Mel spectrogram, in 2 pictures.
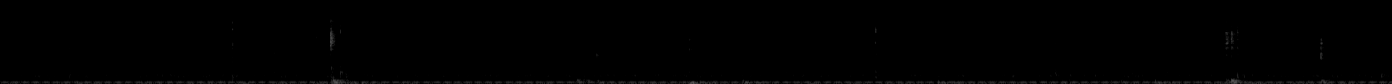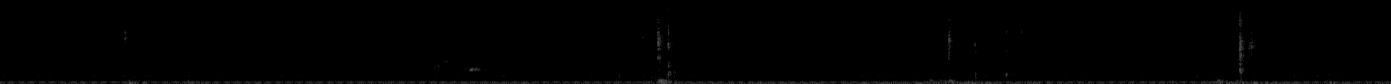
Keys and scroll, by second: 6.8-7.3 typing, 9.3 typing, 11.4 typing, 15.1-16.2 typing, 24.1 4, 26.1 super+z, 26.3-27.6 typing.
